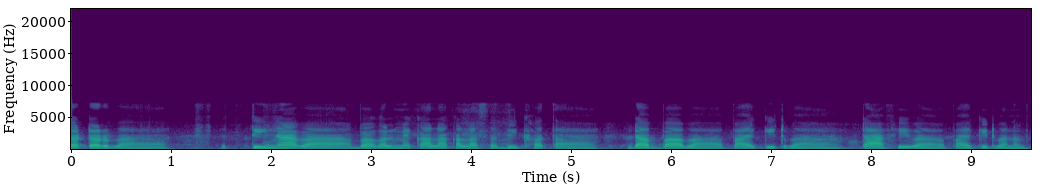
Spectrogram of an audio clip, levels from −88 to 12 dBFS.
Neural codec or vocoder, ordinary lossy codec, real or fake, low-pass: none; MP3, 64 kbps; real; 7.2 kHz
